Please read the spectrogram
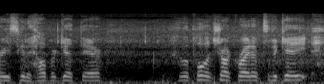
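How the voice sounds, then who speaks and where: The man's voice sits at a high pitch. Noticeable background noise runs beneath it. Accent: American. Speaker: hiking vlogger. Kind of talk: vlog narration. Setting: outdoors; in a car. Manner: loud.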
